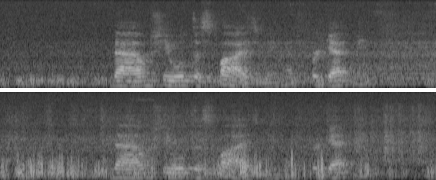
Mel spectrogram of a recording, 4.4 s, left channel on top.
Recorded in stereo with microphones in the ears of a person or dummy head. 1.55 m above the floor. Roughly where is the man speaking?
Left.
